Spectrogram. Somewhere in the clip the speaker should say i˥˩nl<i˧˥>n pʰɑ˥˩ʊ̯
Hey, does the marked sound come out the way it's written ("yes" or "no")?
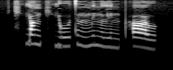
no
